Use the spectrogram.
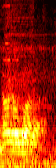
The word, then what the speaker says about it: Tarawa: to the tiny island in the mid-Pacific called Tarawa. That pronunciation, incidentally, is from the National Geographic Society. That island will never be important economically. It is no rich source of raw material. But the name of Tarawa has been written indelibly into American memory in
